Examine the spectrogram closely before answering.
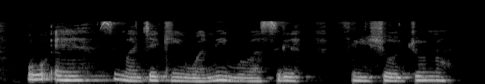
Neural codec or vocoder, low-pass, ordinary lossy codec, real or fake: none; none; none; real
